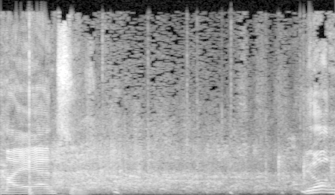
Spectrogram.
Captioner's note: laughter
